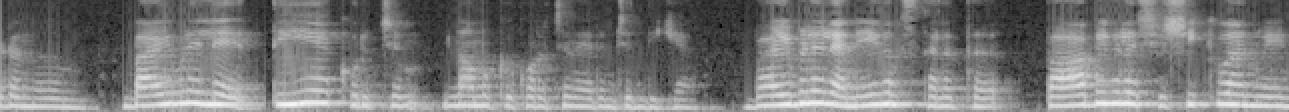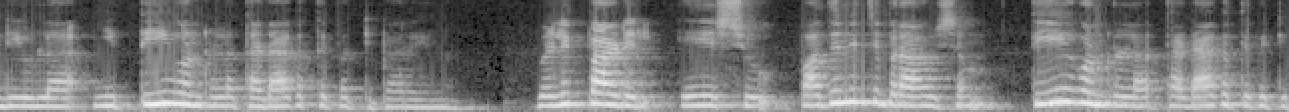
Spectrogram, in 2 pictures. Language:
Malayalam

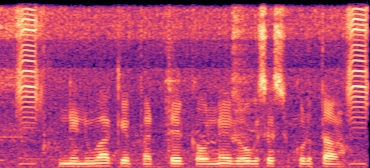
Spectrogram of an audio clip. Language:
Bhojpuri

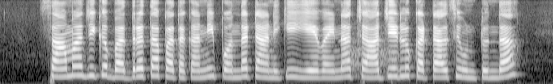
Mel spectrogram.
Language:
Telugu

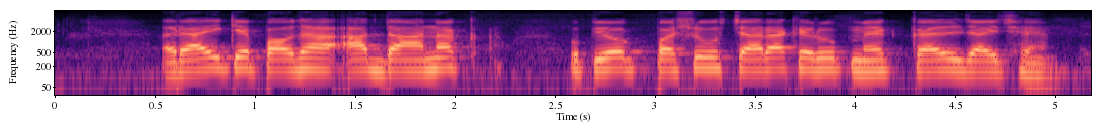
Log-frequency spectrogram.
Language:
Maithili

